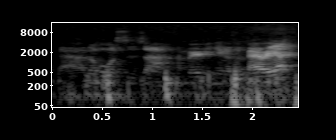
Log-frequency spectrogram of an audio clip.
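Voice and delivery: a lightly put-on race-caller drone. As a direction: call it like an old-time race caller settling the field. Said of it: "And I went something like this".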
